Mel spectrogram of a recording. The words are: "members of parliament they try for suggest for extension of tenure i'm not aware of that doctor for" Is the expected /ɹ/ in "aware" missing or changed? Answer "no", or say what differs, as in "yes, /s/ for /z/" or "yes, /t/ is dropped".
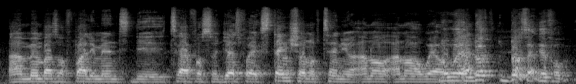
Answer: yes, /w/ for /ɹ/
